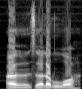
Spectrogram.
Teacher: kita menebalkan pada lafal Allahnya. Karena di sini lafzul jalalah yang didahului dengan huruf fathah atau dhammah, maka dia akan ditebalkan huruf Allahnya.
